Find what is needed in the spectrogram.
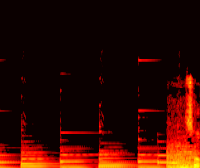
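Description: Background music: a light melody of single chiming keyboard notes, each struck and ringing away, about two or three a second. Near the end, live room sound and a woman's voice come in.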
